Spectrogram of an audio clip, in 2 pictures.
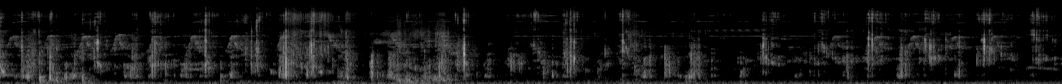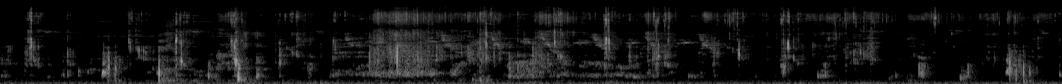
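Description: Close-miked eating by hand: chewing, biting and the wet squish of fingers mashing idli and vada, heard as a dense string of short moist clicks and crunches.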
